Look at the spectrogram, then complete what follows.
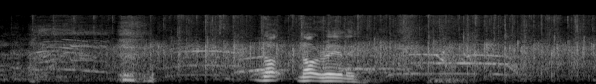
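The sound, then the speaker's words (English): Steady applause from a sizable audience, a dense, continuous patter of clapping, while a man's voice speaks briefly over it. “In fact, if you saw my notes, you'd see I've written in here now, pause for applause.”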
